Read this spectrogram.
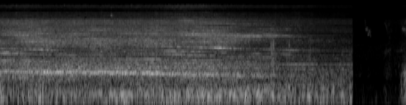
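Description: A train rumbles past close by and fades away.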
